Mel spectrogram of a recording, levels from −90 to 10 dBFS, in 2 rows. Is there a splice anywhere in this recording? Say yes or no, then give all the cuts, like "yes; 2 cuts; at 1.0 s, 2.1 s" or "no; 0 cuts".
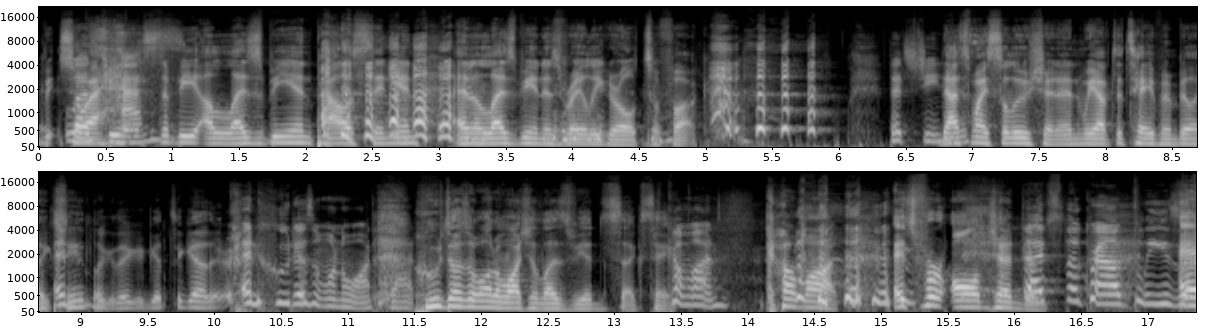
no; 0 cuts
